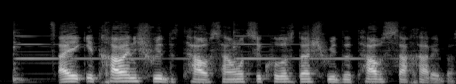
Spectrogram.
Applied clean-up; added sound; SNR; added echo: none; Acoustic guitar; 18 dB; none.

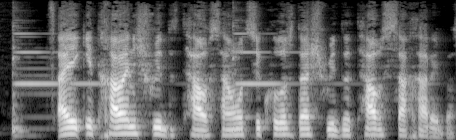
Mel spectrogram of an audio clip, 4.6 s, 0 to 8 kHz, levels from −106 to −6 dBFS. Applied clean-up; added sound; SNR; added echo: classical method log-MMSE.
